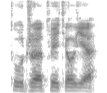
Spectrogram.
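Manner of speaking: ordinary delivery, nothing marked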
